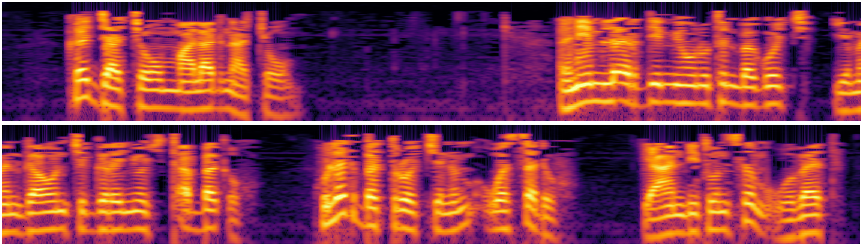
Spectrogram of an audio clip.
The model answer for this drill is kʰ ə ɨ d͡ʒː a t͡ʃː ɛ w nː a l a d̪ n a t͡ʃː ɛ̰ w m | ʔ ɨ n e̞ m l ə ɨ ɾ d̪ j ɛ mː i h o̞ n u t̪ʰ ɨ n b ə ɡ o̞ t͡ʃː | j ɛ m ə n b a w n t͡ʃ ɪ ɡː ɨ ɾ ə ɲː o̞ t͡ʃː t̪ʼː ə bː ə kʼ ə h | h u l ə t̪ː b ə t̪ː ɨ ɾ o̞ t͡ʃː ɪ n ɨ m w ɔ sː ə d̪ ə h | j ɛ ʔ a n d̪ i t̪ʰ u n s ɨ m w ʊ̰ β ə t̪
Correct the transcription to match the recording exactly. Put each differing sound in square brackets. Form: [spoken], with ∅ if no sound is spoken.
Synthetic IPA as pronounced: kʰ ə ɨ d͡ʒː a t͡ʃː ɛ w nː a l a d̪ n a t͡ʃː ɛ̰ w m | ʔ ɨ n e̞ m l ə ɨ ɾ d̪ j ɛ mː i h o̞ n u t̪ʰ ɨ n b ə ɡ o̞ t͡ʃː | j ɛ m ə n [ɡ] a w n t͡ʃ ɪ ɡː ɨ ɾ ə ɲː o̞ t͡ʃː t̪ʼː ə bː ə kʼ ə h | h u l ə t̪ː b ə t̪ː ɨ ɾ o̞ t͡ʃː ɪ n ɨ m w ɔ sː ə d̪ ə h | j ɛ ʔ a n d̪ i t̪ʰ u n s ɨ m w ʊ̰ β ə t̪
